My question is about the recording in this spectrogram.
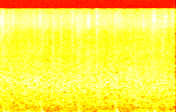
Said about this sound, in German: Ihr hört es jetzt, das ist Regen.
